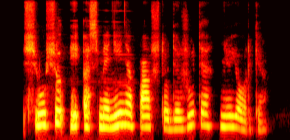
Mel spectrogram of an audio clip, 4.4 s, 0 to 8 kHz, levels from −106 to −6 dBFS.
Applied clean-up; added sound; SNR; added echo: neural mask model DeepFilterNet 3.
